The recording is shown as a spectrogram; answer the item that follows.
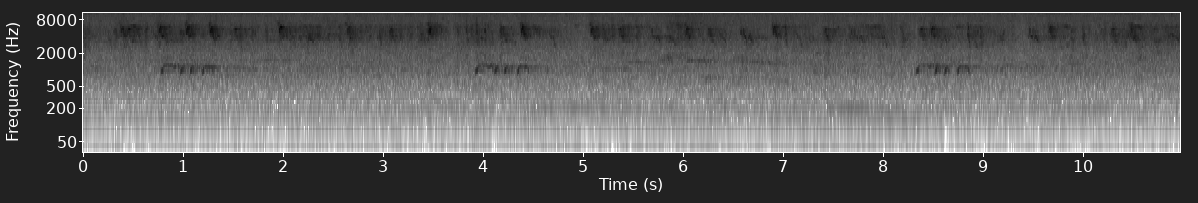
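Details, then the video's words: Coppersmith barbet in Ubon Ratchathani, Thailand, 2 January 2021, a very common resident; brief mellow pulsed notes repeat at irregular intervals over a loud shimmering insect drone and a faint low hum. "นกตีทอง : Coppersmith Barbet"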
